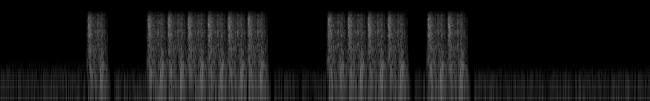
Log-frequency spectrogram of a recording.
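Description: Typing: rapid keystroke clicks in four short runs, as a line of text is typed.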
